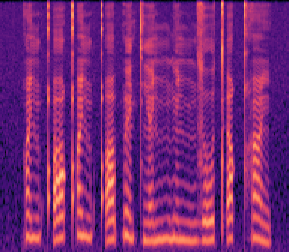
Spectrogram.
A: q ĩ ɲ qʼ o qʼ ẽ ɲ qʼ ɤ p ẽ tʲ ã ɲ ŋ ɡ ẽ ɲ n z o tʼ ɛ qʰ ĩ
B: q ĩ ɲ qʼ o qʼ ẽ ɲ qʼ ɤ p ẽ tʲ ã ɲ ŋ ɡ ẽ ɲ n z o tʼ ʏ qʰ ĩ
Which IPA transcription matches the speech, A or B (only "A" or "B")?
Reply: A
